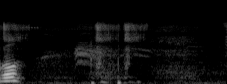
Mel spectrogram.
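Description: A bird calling faintly in the background, two short calls about a second in, just after a voice trails off.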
